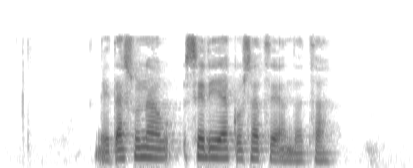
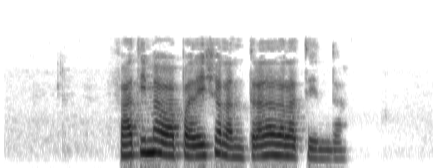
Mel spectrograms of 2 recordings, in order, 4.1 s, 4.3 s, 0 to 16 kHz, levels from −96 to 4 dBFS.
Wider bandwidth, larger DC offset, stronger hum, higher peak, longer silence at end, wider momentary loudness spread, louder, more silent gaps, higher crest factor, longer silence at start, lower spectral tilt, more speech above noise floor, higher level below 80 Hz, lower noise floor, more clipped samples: first, 8 kHz vs 7.2 kHz; neither; neither; second, -20 dBFS vs -2 dBFS; about the same, 0.85 s vs 0.9 s; about the same, 13 LU vs 15 LU; second, -38 LUFS vs -15 LUFS; neither; about the same, 20 dB vs 16 dB; second, 0.95 s vs 1.2 s; second, -4.5 dB/octave vs -7 dB/octave; second, 51 dB vs 66 dB; second, -82 dBFS vs -62 dBFS; first, -89 dBFS vs -81 dBFS; neither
